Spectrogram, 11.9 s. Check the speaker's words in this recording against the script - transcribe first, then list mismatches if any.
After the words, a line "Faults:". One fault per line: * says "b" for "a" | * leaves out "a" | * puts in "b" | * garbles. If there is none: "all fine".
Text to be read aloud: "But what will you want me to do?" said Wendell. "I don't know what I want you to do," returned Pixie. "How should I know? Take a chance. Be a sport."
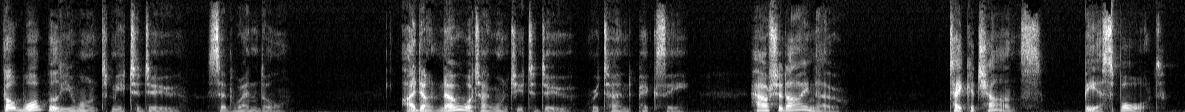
"But what will you want me to do?" said Wendell. "I don't know what I want you to do," returned Pixie. "How should I know? Take a chance. Be a sport."
Faults:
all fine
